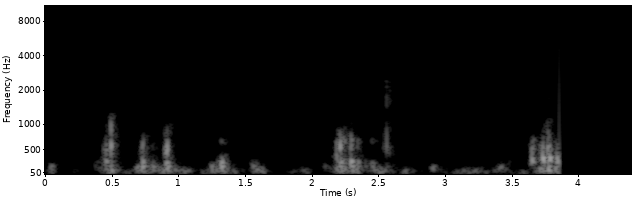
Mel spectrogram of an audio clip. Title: stomach growling 6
